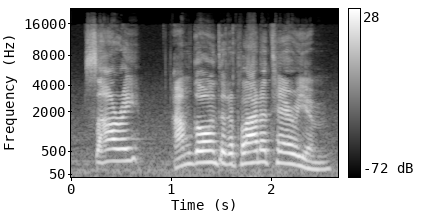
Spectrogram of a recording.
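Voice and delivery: loud, high gloating announcement; loud mock apology, high and triumphant; gleeful brush-off. Mock-brushing off Corona for the planetarium.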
